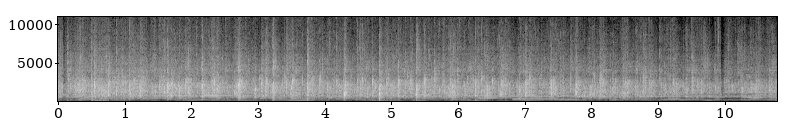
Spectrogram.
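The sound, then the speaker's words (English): A large group claps on command, steadily and continuously, a dense wash of many hands applauding together, sustained at an even, fairly loud level throughout with no pauses. “Clap now.”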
